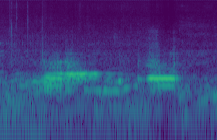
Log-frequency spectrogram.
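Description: Two loud, long held shouts from a voice. The first lasts about half a second, and a shorter, louder one comes near the end.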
